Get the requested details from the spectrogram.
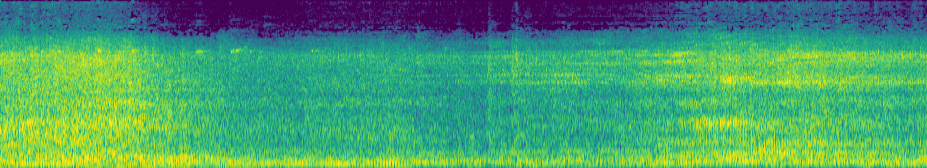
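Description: A motorbike drives past nearby.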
